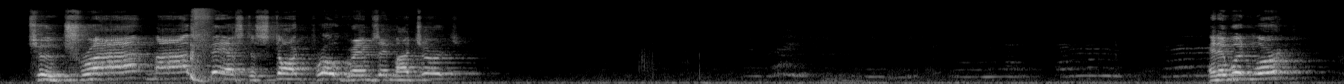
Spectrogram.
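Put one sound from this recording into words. An older man speaks loudly with animation in a large echoing hall.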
